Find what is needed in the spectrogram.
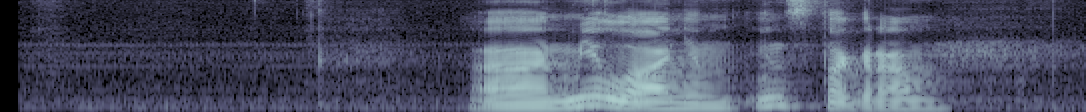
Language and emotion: Russian, neutral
